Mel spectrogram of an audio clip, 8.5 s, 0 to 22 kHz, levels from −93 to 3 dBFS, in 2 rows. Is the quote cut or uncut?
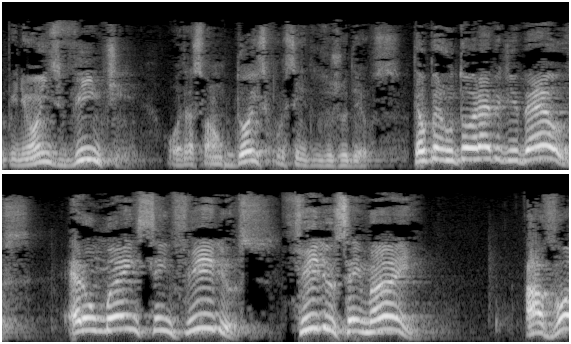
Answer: cut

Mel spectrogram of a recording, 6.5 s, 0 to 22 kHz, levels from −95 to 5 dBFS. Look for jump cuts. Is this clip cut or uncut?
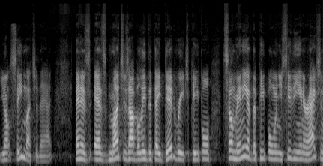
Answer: uncut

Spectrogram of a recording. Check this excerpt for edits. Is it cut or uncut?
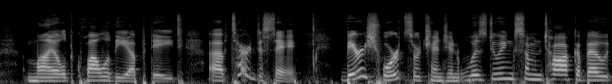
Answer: cut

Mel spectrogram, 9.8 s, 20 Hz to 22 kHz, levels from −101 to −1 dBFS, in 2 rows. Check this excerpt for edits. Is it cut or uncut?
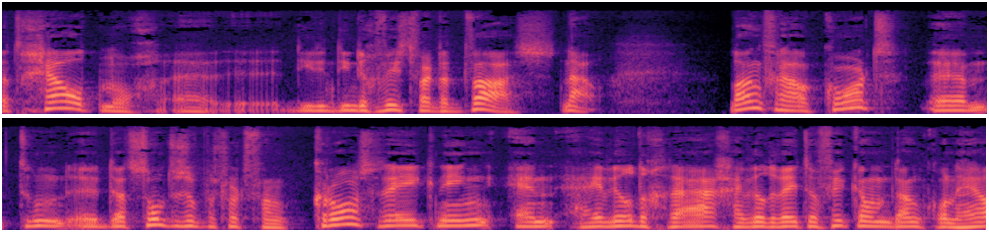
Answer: uncut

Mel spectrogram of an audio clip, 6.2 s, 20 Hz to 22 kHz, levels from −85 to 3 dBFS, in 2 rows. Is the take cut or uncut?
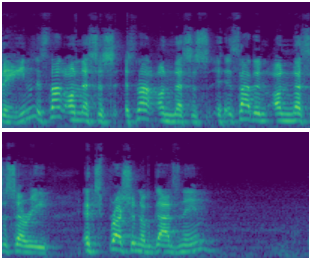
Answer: uncut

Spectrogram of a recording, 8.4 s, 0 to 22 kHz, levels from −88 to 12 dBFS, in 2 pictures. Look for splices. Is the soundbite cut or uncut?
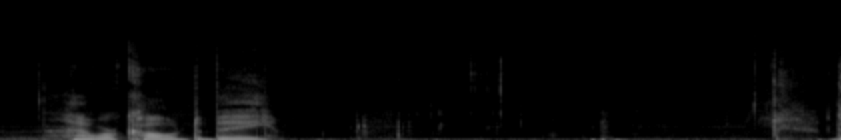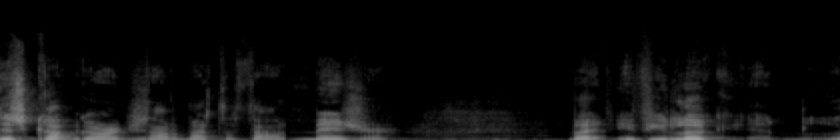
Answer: cut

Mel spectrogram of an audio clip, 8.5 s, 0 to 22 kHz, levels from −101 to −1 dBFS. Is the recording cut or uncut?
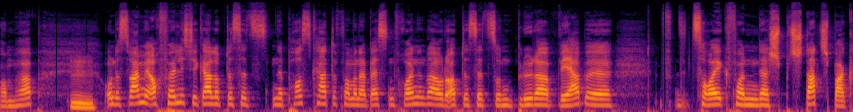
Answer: uncut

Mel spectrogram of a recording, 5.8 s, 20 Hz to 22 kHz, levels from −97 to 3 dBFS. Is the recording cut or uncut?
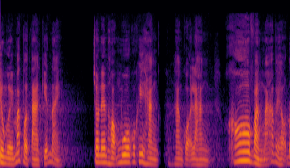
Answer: uncut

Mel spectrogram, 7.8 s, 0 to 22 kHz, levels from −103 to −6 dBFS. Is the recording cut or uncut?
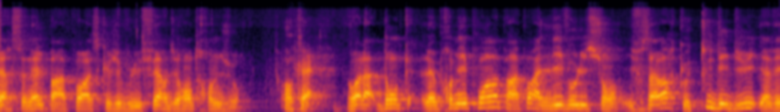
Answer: uncut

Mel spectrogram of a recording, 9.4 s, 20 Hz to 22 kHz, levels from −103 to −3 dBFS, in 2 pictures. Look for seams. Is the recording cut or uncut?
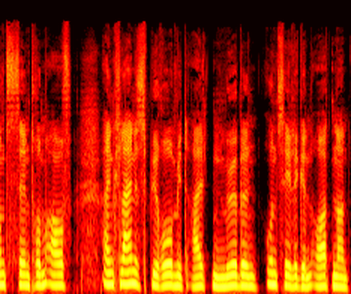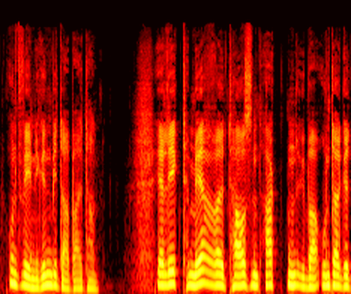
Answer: cut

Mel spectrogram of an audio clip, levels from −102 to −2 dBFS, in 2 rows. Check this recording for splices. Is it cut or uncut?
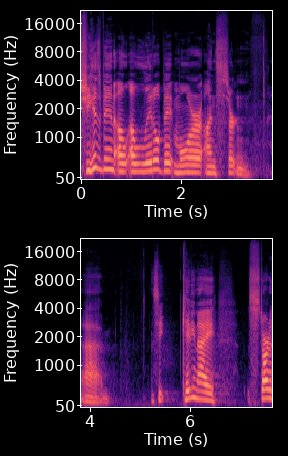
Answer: uncut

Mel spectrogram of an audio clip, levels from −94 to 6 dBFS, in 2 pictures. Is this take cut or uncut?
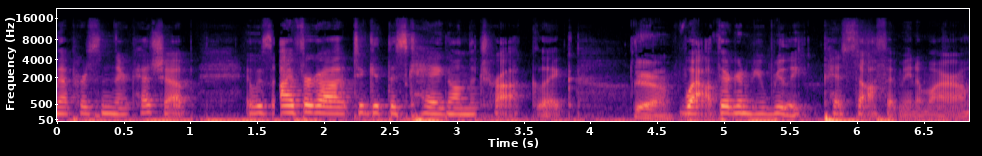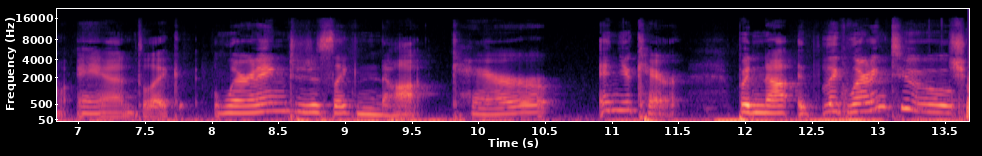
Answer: cut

